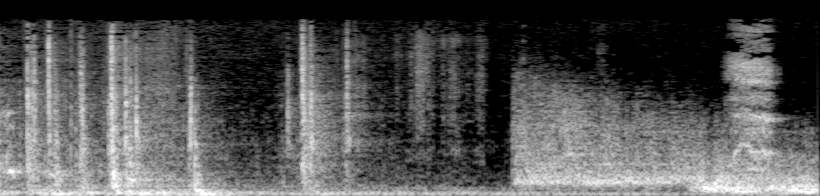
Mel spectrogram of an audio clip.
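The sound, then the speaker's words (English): A door is opened: several sharp clicks and knocks come first, then a sustained rushing, scraping sound as it moves, rising briefly near the end. “It's the door. And there's a light under it. I'm going to open it.”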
